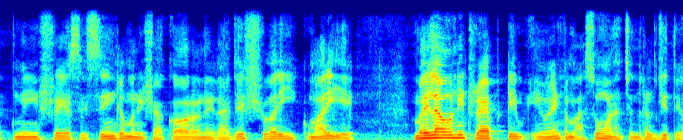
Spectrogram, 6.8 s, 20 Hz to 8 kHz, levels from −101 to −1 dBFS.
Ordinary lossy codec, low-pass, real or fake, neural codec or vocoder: none; 7.2 kHz; fake; codec, 44.1 kHz, 7.8 kbps, Pupu-Codec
